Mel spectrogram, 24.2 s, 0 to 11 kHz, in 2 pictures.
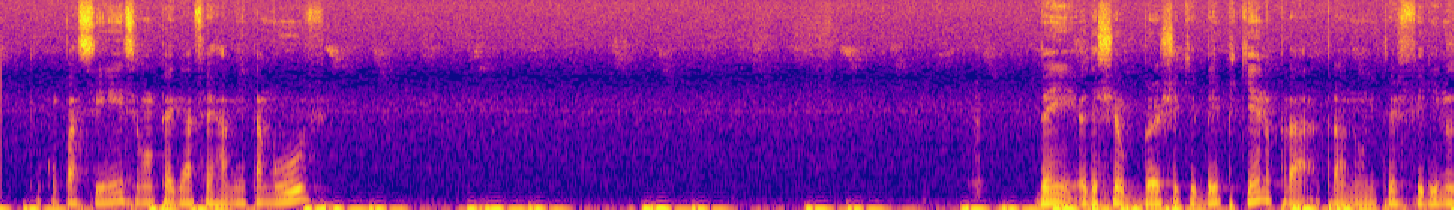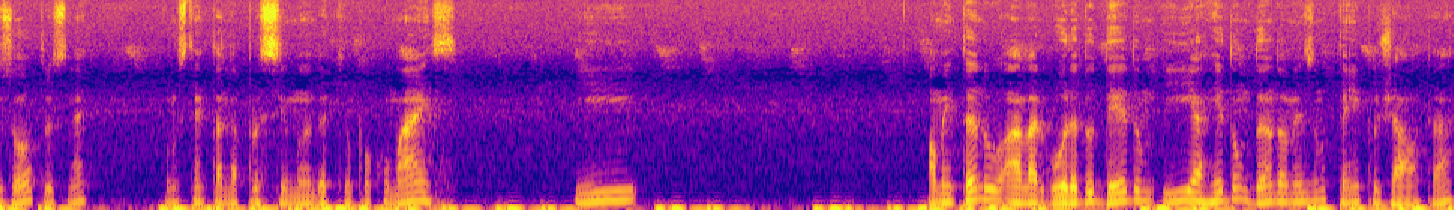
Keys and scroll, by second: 7.1 s.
